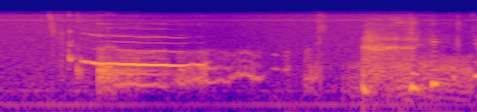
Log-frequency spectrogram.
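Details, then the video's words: Chihuahua named Precious, demanding and excited, pretending to be her inner wolf: a loud sustained howl gliding slowly downward for nearly a second, followed by lower wavering whines and a burst of noisier yelps. "howling and demanding chi"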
